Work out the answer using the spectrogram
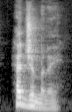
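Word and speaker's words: hegemony: Um, Kristoff says it's pronounced hedgemony.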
